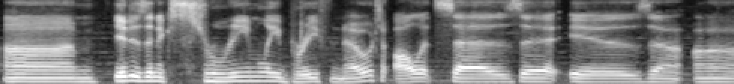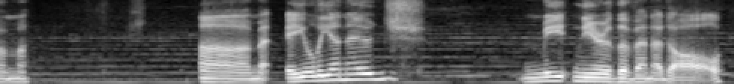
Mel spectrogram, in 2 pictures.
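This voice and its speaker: Slow-talking man with a clear, smooth voice. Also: medium pitch, soft background music. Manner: hesitant, thinking aloud. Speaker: game master of a tabletop roleplaying game. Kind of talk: unscripted game narration and table chat.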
